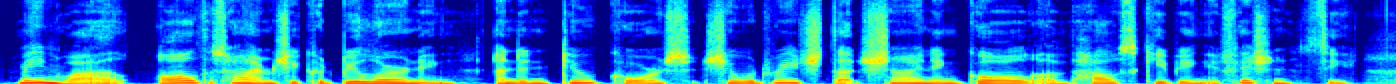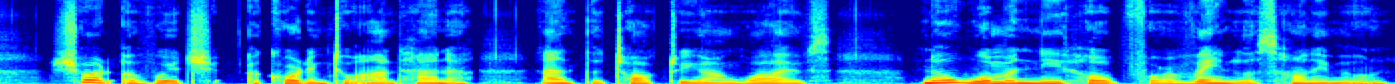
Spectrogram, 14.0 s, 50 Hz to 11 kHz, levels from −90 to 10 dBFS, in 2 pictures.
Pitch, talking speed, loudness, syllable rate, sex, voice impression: 200 Hz, 170 wpm, -16 LUFS, 5.1 syllables/s, female, feminine, slightly middle-aged, slightly relaxed, soft, slightly muffled, intellectual, calm, elegant, sharp, modest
